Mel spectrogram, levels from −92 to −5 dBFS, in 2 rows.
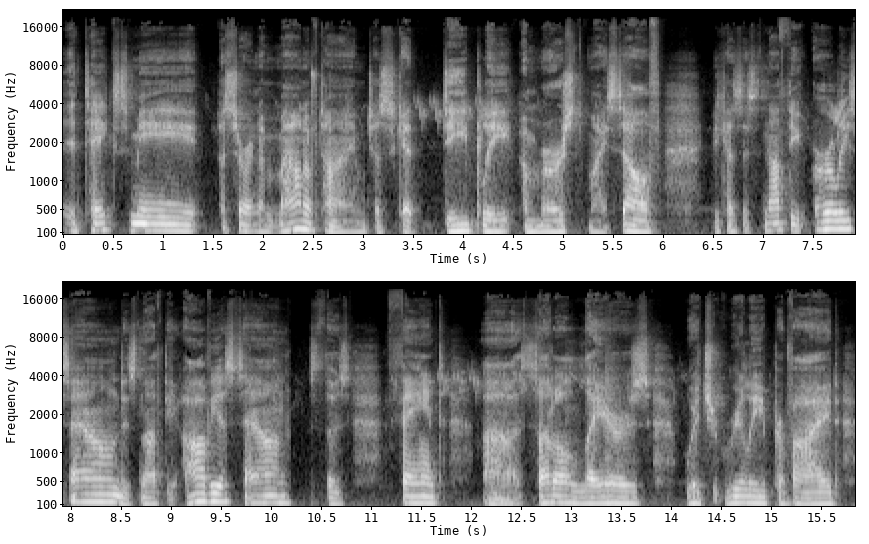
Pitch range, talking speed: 95-110 Hz, 130 wpm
